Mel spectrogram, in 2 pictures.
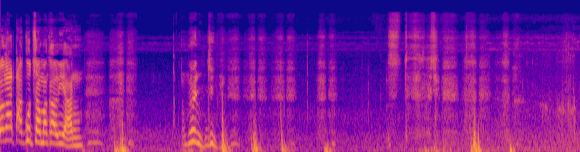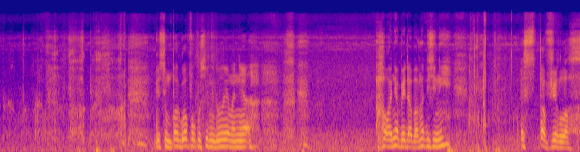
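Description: Footsteps crunch on dry leaves in the undergrowth.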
